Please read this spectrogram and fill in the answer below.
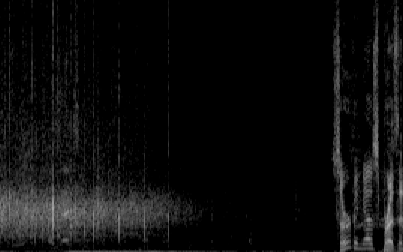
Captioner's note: applause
